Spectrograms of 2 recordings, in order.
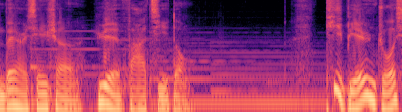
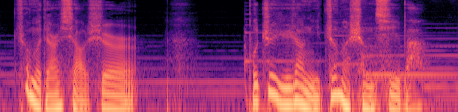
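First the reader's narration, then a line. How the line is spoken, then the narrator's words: Muttering. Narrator (Chinese): 我嘟囔着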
